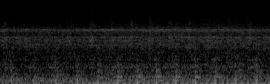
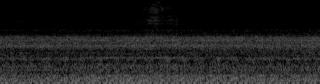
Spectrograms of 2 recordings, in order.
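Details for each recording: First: 2008 Chevrolet Suburban with a cylinder 4 misfire: check engine light flashing, truck shaking hard and losing power, exhaust at the muffler sounding slow; uneven, loping low thump at idle with stumbling, dropping beats. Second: 2008 Chevrolet Suburban after repair of a cylinder 4 misfire that had flashed the check-engine light and caused shaking and power loss: steady, even idle hum with no stumble or shake. The misfire is resolved.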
